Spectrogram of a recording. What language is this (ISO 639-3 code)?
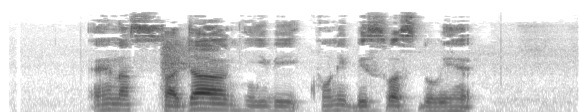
div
